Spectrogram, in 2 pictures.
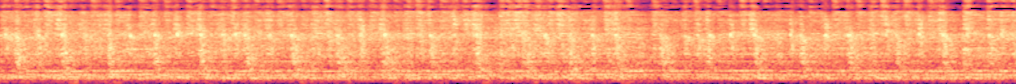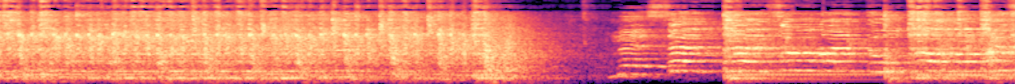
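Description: Live flamenco: a dancer's shoe footwork (zapateado) on the stage floor with palmas hand-clapping and flamenco guitar, a dense fast rhythm that stops abruptly about three-quarters of the way through. After a brief pause, singing and guitar start again near the end.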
